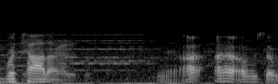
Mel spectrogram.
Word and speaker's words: Rattata: uh I think I used to call him ratatata or or or that one guy that did the the let's the let's glitch like Pokemon red video it's like like Ratatat no it's Rattata yeah I I always have weird pronun pronunciations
